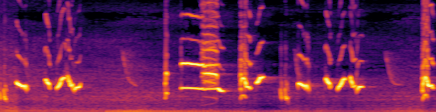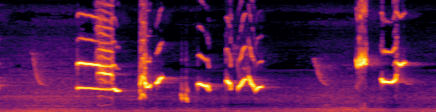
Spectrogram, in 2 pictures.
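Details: Oriental magpie-robin singing to provoke other magpie-robins, with repeated short whistled phrases, upslurred and downslurred notes, brief harsh buzzes and pauses between bursts, over a faint low hum.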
